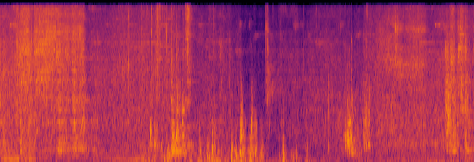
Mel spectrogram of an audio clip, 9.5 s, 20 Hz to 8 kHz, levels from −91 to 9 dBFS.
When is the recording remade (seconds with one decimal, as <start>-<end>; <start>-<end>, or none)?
4.3-7.3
